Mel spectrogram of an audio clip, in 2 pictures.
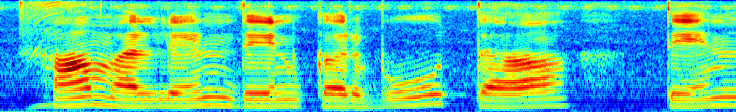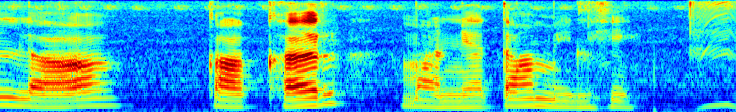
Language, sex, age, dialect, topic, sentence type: Chhattisgarhi, female, 31-35, Western/Budati/Khatahi, banking, question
